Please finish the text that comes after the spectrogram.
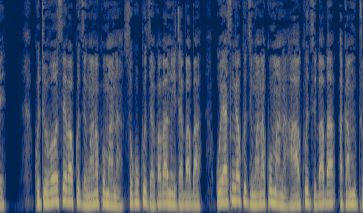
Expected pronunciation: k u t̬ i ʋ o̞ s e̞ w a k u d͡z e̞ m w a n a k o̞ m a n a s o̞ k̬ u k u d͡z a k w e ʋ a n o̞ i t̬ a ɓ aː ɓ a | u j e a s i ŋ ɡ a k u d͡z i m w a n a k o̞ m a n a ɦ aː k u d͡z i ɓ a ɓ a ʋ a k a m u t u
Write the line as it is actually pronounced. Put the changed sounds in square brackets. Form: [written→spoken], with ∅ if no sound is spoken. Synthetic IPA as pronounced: k u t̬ i ʋ o̞ s e̞ [w→ʋ] a k u d͡z e̞ m w a n a k o̞ m a n a s o̞ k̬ u k u d͡z a k w [e→a] ʋ a n o̞ i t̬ a ɓ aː ɓ a | u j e a s i ŋ ɡ a k u d͡z i m w a n a k o̞ m a n a ɦ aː k u d͡z i ɓ a ɓ a ʋ a k a m u t u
